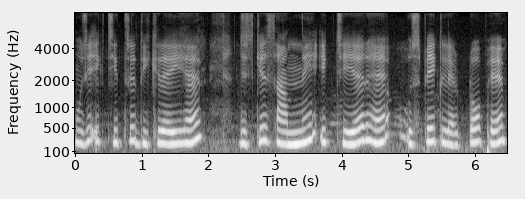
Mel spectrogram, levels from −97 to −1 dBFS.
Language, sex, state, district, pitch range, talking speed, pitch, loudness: Hindi, female, Uttar Pradesh, Budaun, 220-255 Hz, 140 wpm, 235 Hz, -14 LUFS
